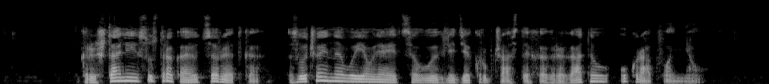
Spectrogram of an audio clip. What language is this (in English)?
Belarusian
